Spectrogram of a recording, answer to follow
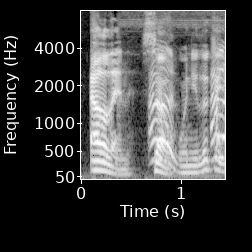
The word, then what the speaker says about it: ln: welcome to math so it's going to be Ln is because it's French or swiss or something European that I can't pronounce anyway it's Ellen so when you look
